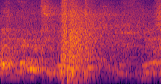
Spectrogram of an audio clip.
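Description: A single loud thud about a second in, a heavy impact on the floor or mat of a wrestling training hall, amid men's voices.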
